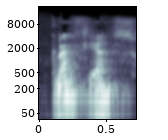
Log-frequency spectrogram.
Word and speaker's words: gracias: even though we pronounce the word gracias as gracias, with the C sounding as a th, the word coche has got this combination.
